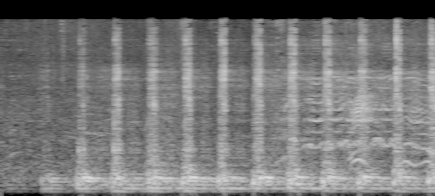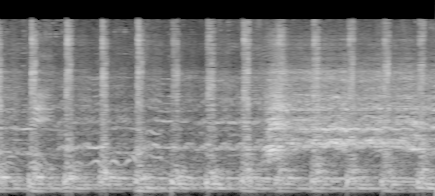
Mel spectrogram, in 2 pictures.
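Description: Powwow drum group starting a song about half a second in: a large drum struck in a steady even beat by several drummers, with the group singing together over it.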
